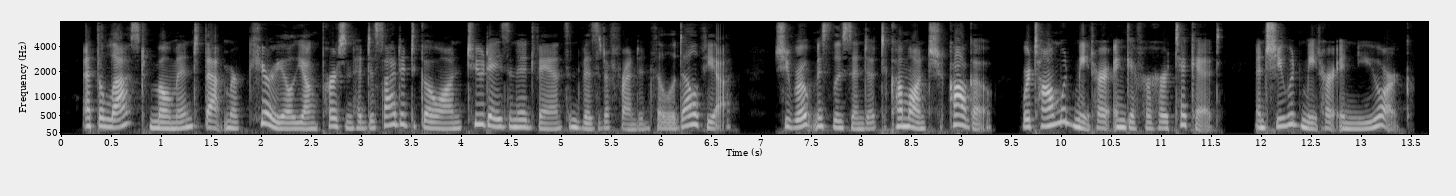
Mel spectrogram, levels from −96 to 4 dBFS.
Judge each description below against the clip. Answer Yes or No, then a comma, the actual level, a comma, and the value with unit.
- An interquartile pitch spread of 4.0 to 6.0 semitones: Yes, wide, 5.4 semitones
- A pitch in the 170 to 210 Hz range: Yes, medium, 185 Hz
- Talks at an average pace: No, fast, 225 wpm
